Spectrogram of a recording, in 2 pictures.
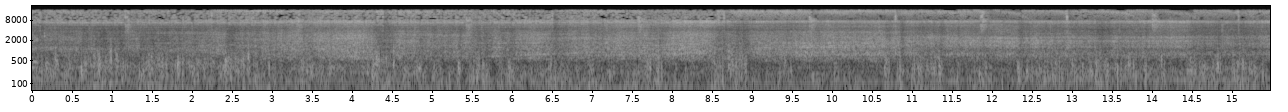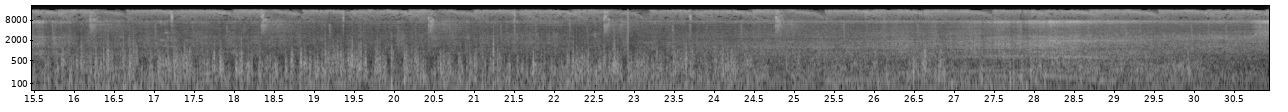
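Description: Strong wind rushing and buffeting the microphone in a sandstorm, a constant loud low rumble, with vehicle engine noise from a garbage truck and traffic underneath it.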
